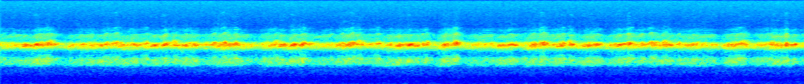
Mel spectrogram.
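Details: Live spring recording of many frogs calling from a wetland behind a house: unbroken overlapping croaks form a steady two-tone buzzing chorus, with a faint low hum appearing near the end.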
